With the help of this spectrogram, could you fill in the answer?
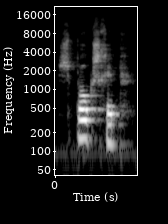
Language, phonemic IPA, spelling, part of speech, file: Dutch, /ˈspoksxɪp/, spookschip, noun, Nl-spookschip.ogg
- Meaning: ghost ship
